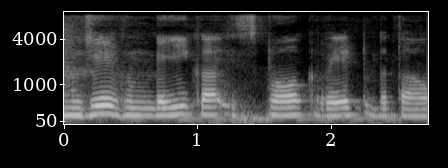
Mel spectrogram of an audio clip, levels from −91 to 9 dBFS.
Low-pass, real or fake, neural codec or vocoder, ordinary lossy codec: 7.2 kHz; fake; codec, 44.1 kHz, 2.6 kbps, SNAC; none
